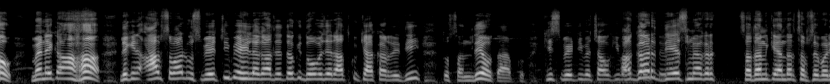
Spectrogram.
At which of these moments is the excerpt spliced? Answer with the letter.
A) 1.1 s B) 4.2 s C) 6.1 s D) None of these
C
